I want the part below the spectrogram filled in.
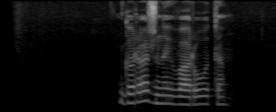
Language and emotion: Russian, sad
